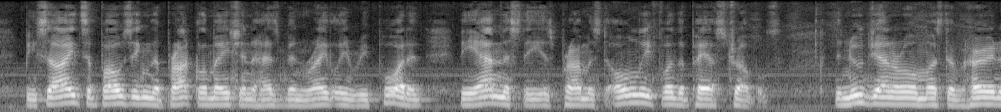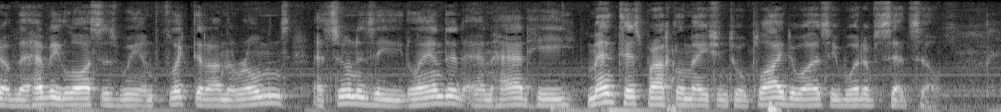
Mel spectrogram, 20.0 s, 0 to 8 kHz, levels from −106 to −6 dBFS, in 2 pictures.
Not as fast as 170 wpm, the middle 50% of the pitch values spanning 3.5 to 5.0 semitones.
No: average, 155 wpm; average, 3.0 semitones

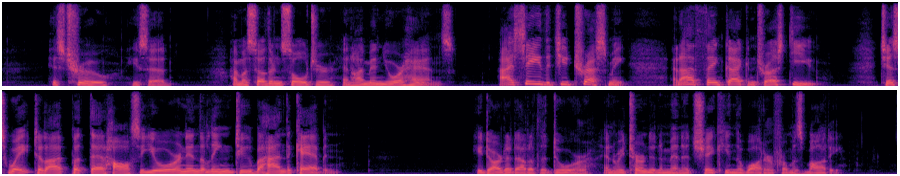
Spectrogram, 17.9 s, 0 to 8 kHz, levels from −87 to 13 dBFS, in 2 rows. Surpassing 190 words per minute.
Yes: average, 200 wpm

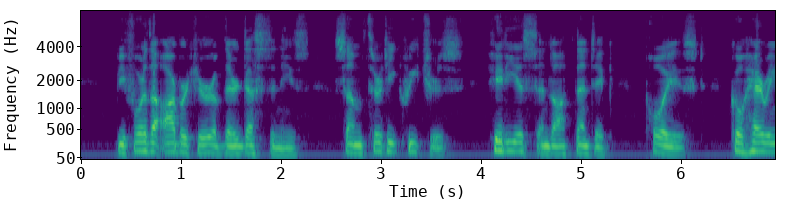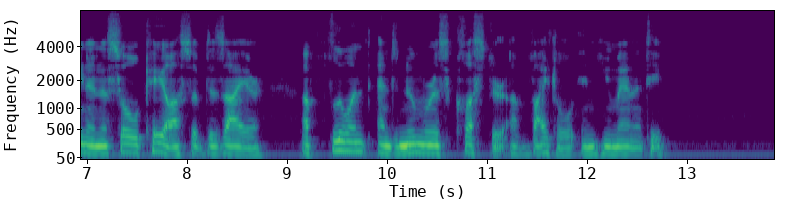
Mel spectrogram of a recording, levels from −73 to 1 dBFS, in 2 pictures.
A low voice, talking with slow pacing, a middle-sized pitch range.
Yes: low, 105 Hz; slow, 120 wpm; average, 3.7 semitones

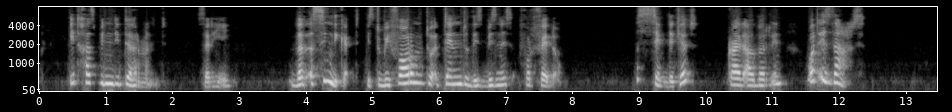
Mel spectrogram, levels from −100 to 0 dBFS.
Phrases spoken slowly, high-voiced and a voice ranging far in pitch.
Yes: slow, 120 wpm; very high, 250 Hz; wide, 5.9 semitones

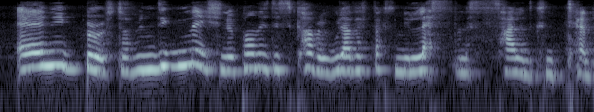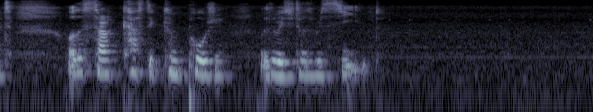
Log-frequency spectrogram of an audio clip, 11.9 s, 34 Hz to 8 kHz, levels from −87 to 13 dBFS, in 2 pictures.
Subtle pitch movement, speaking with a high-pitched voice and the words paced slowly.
No: average, 4.1 semitones; very high, 250 Hz; slow, 125 wpm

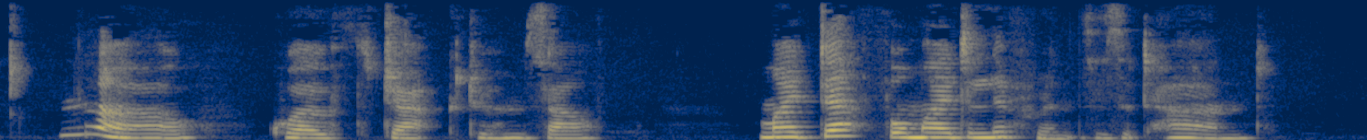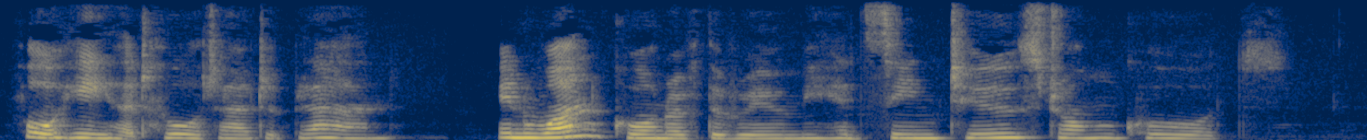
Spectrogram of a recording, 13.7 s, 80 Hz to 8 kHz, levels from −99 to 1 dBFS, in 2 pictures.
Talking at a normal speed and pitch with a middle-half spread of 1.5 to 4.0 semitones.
Yes: average, 145 wpm; average, 2.8 semitones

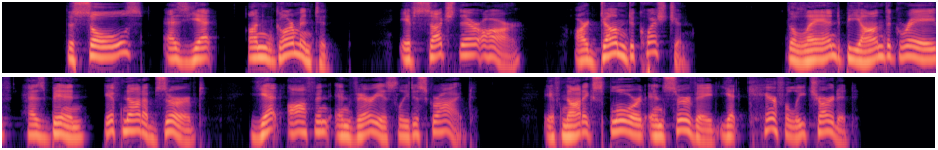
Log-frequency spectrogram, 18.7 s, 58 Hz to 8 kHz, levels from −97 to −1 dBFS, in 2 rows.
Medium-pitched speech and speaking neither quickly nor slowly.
No: medium, 160 Hz; slow, 115 wpm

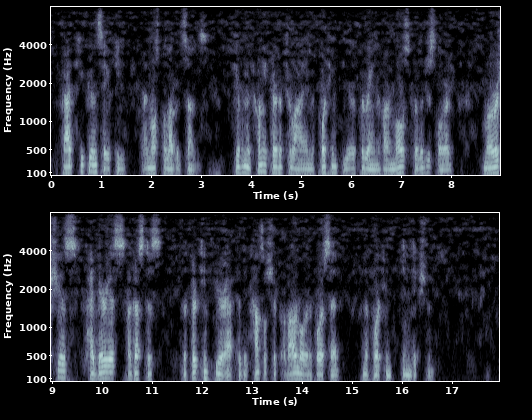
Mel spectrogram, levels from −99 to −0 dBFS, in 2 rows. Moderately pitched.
No: very low, 90 Hz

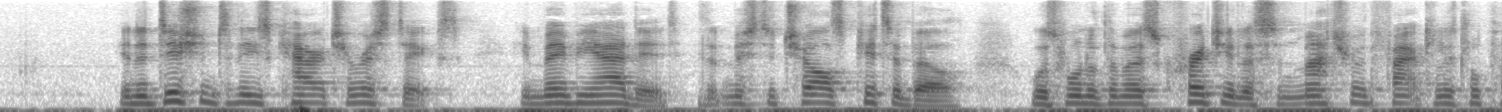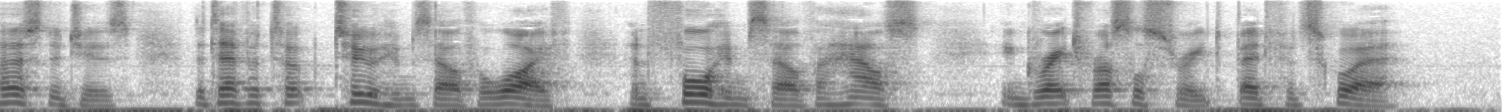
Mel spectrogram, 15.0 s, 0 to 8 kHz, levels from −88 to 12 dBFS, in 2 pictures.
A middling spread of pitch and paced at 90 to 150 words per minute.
No: average, 3.8 semitones; average, 170 wpm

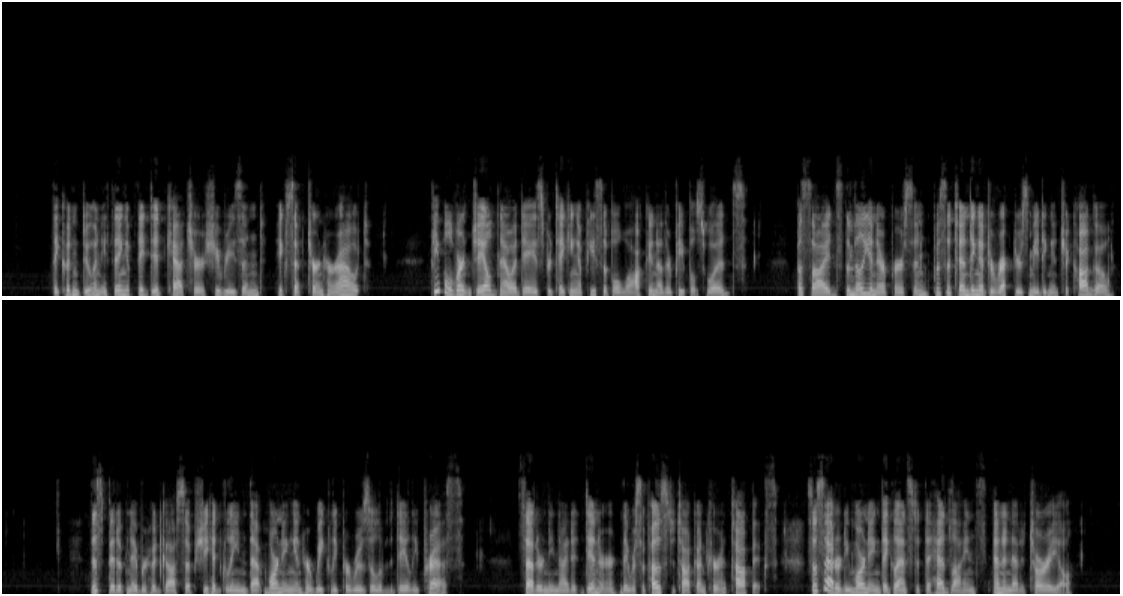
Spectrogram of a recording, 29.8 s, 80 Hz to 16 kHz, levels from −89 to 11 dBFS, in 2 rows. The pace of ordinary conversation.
Yes: average, 160 wpm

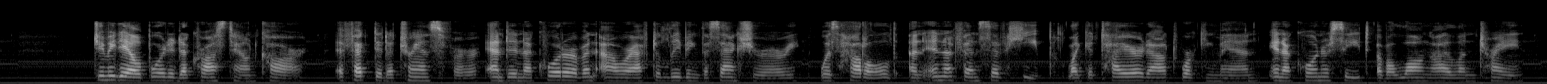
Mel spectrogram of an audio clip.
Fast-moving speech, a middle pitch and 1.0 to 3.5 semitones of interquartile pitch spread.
No: average, 155 wpm; medium, 165 Hz; narrow, 2.4 semitones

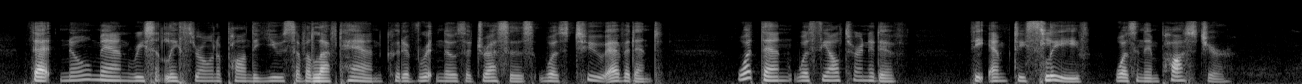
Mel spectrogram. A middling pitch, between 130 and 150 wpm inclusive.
Yes: medium, 165 Hz; average, 145 wpm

